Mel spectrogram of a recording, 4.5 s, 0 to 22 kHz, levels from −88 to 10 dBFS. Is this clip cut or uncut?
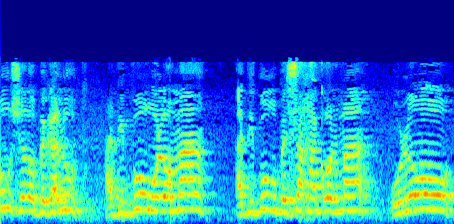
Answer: cut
